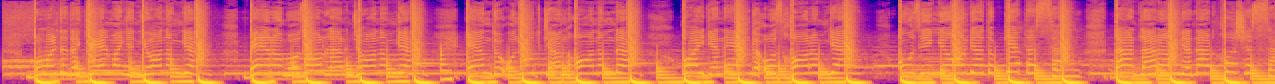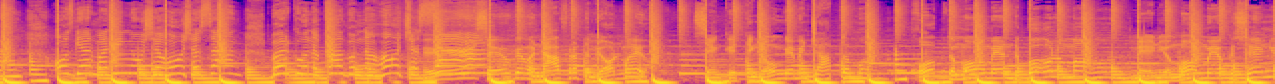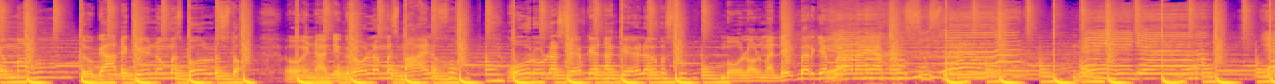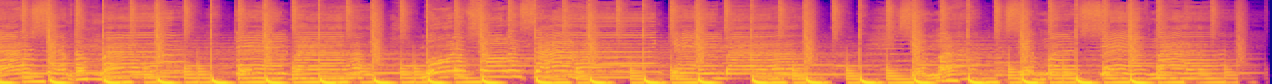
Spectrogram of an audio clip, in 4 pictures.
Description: Казахские песни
